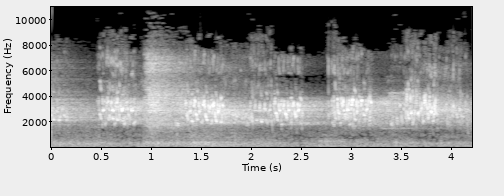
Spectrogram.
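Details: Budgerigar chicks inside the nest, brood of seven, day 38: loud raspy, wheezing squawks in uneven bursts, several chicks calling at once with brief quieter pauses.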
